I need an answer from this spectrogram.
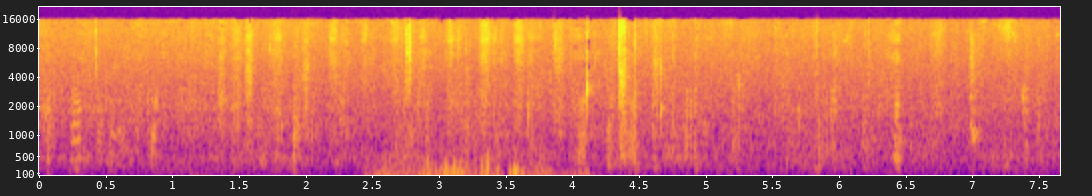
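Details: Litter of English springer spaniel puppies, eleven days old, gives a low grunting murmur near the middle, set among scattered sharp clicks and soft rustling throughout.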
